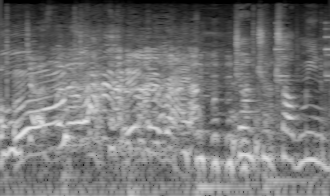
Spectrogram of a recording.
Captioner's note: laughing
